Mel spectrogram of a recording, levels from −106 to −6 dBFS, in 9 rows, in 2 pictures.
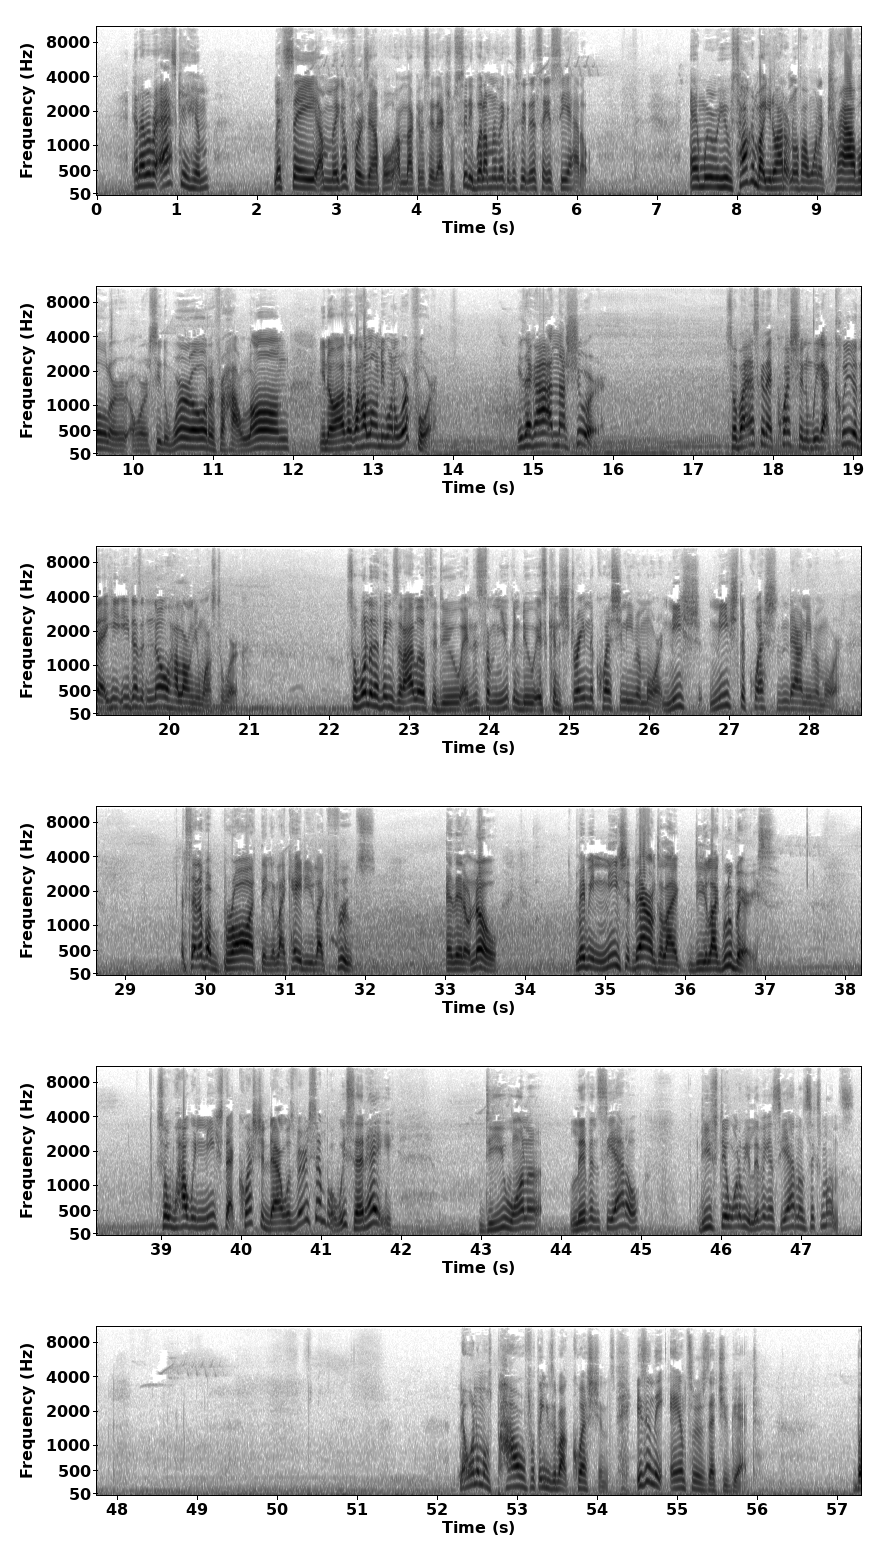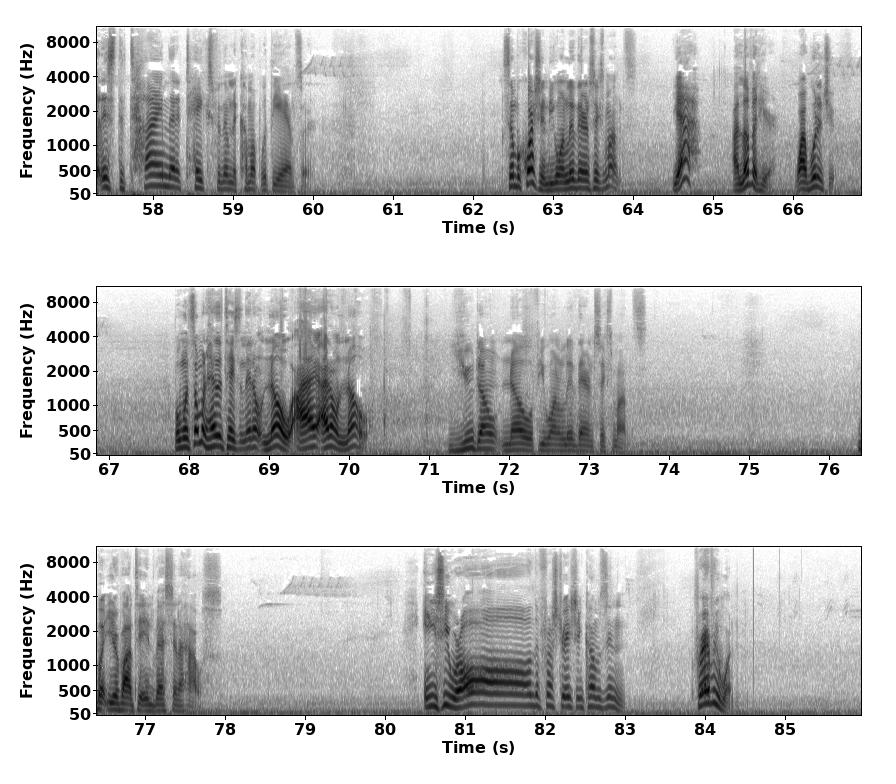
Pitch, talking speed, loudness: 140 Hz, 190 wpm, -18 LUFS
